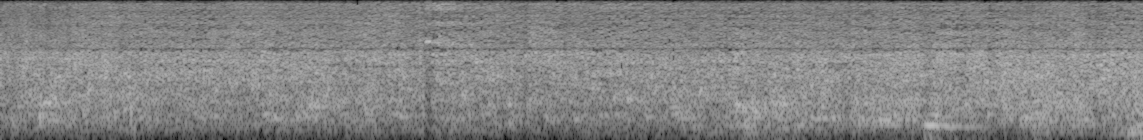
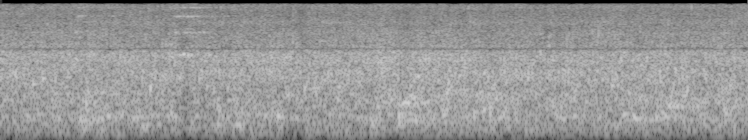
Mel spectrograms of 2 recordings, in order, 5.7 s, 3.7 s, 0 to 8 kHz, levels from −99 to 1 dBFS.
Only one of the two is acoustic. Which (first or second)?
second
